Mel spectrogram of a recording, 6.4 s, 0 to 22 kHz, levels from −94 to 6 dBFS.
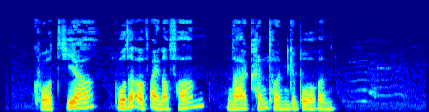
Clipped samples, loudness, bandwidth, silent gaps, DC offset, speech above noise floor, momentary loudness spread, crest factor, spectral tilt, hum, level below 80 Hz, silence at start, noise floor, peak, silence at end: under 0.1%; -27 LUFS; 11 kHz; none; under 0.1%; 42 dB; 14 LU; 18 dB; -7.5 dB/octave; none; -72 dBFS; 0.5 s; -68 dBFS; -8 dBFS; 1.45 s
